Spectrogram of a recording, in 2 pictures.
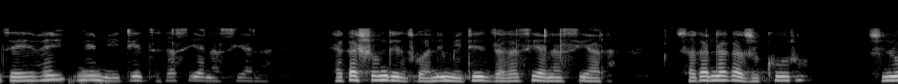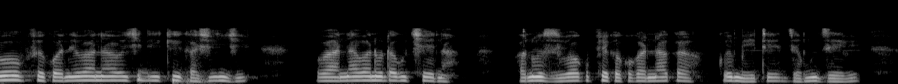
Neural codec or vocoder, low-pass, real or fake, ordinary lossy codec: none; 5.4 kHz; real; MP3, 48 kbps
